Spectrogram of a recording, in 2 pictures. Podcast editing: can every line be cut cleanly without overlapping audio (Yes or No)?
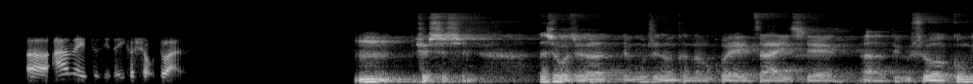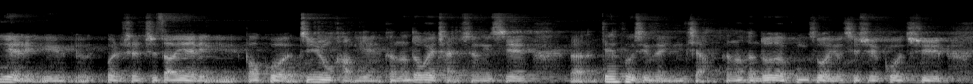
Yes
